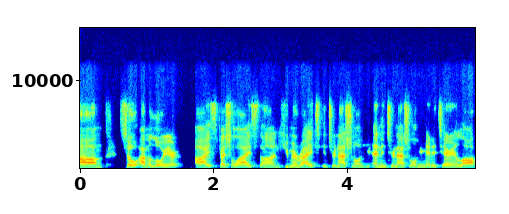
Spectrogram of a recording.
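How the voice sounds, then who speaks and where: Hardly pausing at all, a man with a Spanish accent talks at a medium pitch with fairly even intonation. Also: fairly quick pace. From Colombia. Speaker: lawyer and human rights advisor. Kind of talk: lecture. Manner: fast.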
